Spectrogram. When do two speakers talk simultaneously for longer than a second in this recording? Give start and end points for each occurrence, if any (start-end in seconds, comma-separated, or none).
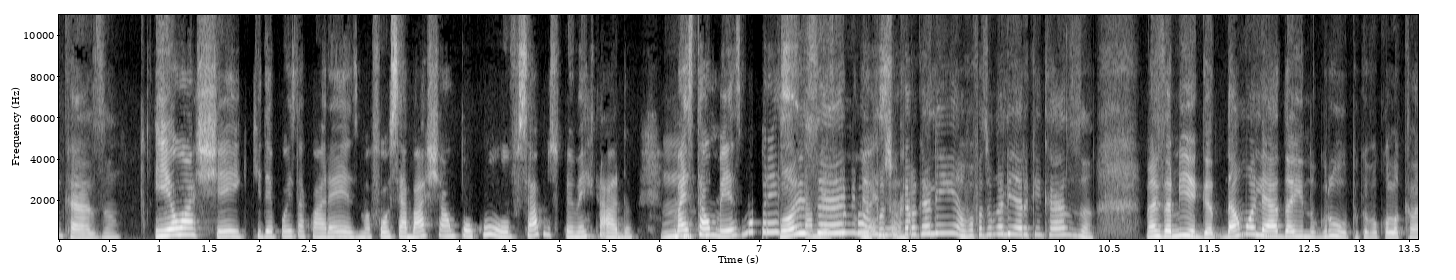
7.2-8.5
